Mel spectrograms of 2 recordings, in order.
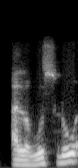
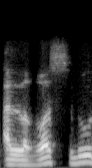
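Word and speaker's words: الغسل: Alghuslu bisa dibaca dengan tiga cara. Alghuslu, alghaslu dan alghislu. Ya kan Ibu ya. Dan secara detail maknanya maka berbeda kalau cara membacanya berbeda.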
